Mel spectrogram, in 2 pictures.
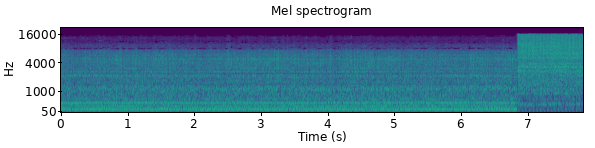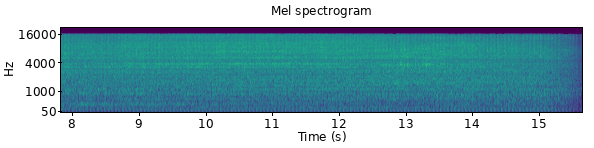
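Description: Exmark Navigator mower's engine running steadily under load while mowing, a loud even hum. About seven seconds in it gives way abruptly to a John Deere walk-behind reel mower running, quieter and more hissy, which fades out near the end.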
